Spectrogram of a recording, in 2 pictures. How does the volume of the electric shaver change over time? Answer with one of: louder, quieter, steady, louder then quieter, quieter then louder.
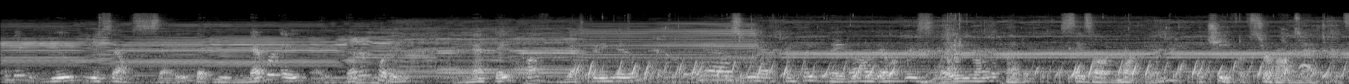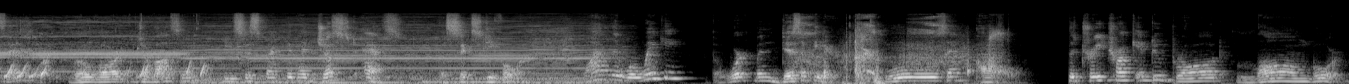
steady.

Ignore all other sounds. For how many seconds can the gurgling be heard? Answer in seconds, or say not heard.
10 s.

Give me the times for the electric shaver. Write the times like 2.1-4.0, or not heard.
0.0-19.9.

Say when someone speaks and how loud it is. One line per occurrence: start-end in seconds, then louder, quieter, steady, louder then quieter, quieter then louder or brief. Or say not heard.
0.0-26.9 steady.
